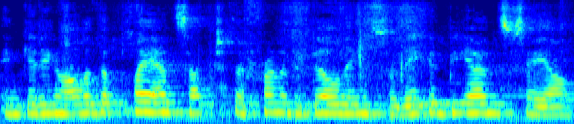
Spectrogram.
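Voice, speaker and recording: Audible room echo and noticeable background noise fill the clip. Through them, a woman talks. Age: 70s. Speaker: speaker, former pastor and grocery manager. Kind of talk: public talk. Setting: town hall with audience.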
